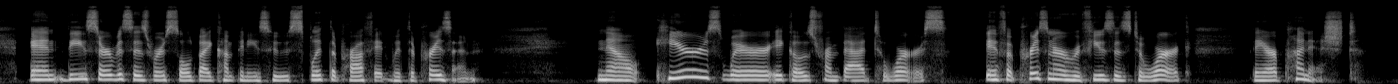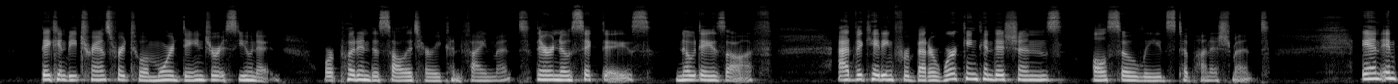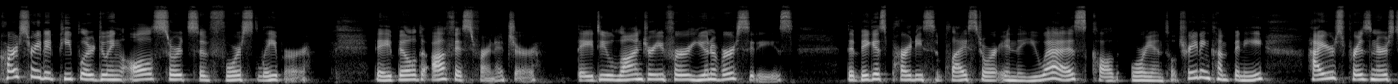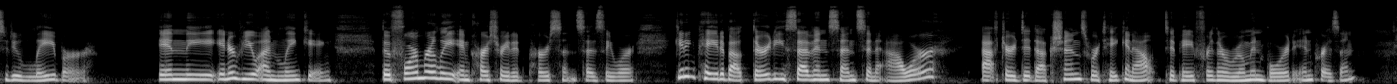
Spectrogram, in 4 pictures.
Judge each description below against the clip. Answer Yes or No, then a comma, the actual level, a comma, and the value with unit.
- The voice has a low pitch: No, high, 205 Hz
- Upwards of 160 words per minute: No, average, 140 wpm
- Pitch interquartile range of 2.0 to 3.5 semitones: Yes, average, 2.8 semitones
